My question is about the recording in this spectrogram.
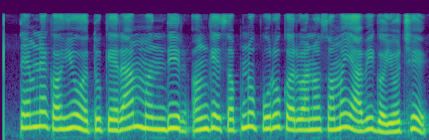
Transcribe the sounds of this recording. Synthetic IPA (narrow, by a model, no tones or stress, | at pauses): t̪emnekəɦjũɦət̪ũkeɾamːənd̪iɾəŋɡesəpnũpuɾũkəɾʋanosəməjaʋiɡəjot͡ʃʰe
